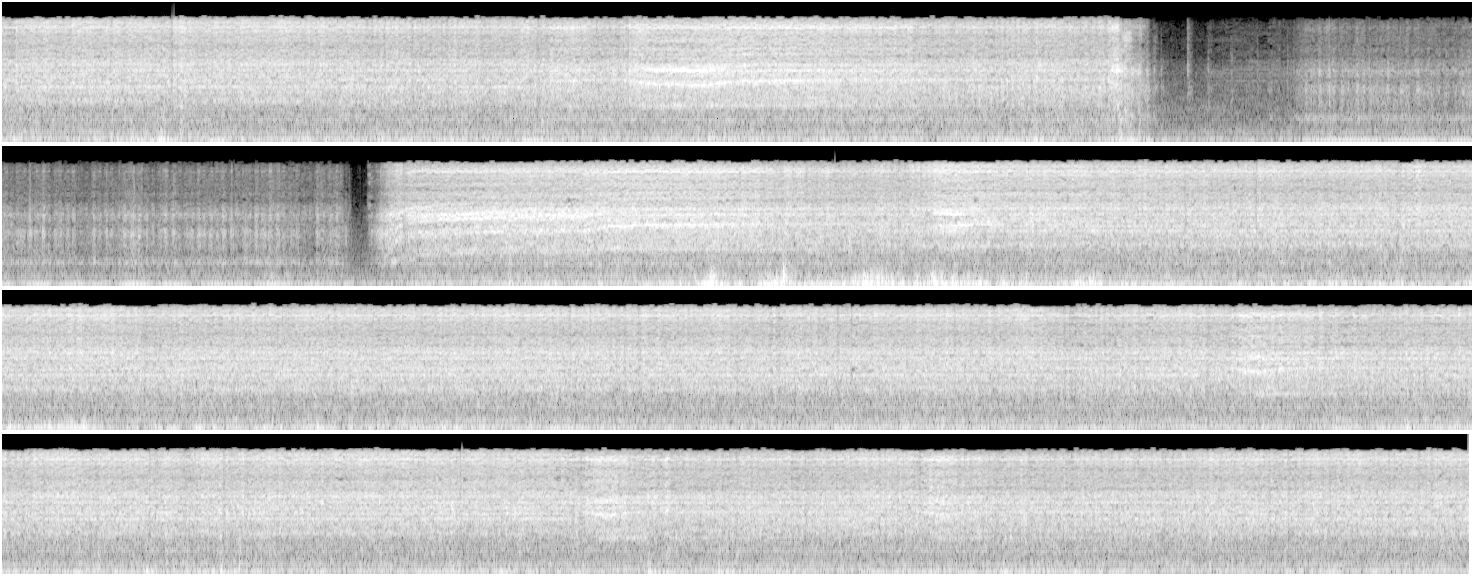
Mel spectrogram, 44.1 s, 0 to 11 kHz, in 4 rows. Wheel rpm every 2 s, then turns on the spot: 230, 230, 230, 230, 140, 10, 20, 130, 230, 230, 230, 230, 230, 230, 230, 230, 230, 230, 230, 230, 230, 230.
8-14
